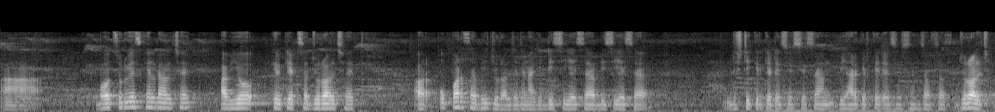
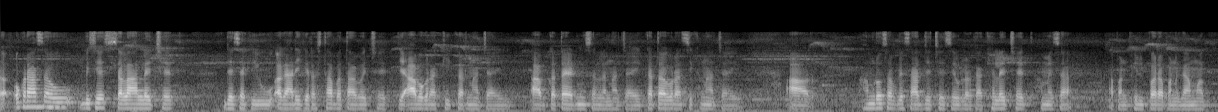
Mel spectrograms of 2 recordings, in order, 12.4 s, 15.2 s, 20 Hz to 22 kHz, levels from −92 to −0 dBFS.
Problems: background sounds at intervals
